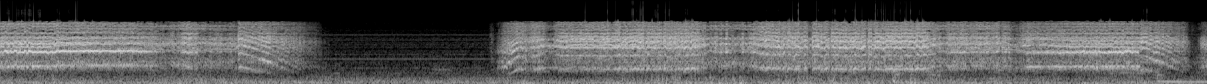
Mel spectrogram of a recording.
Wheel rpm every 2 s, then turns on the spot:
220, 130, 60, 210, 220, 190.
none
